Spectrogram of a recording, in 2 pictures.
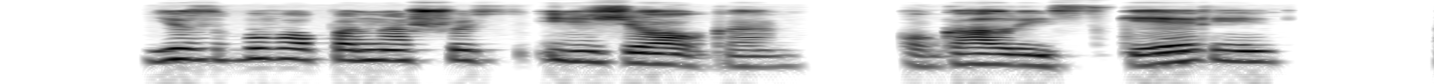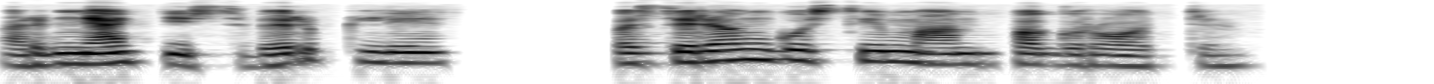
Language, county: Lithuanian, Utena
